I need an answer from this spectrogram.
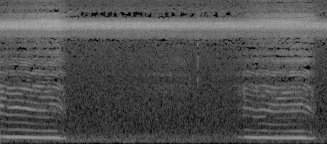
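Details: Sleeping American Saddlebred named Janie giving two resonant, droning snores roughly four seconds apart, the second slightly longer, against a steady ringing chorus of insects.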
